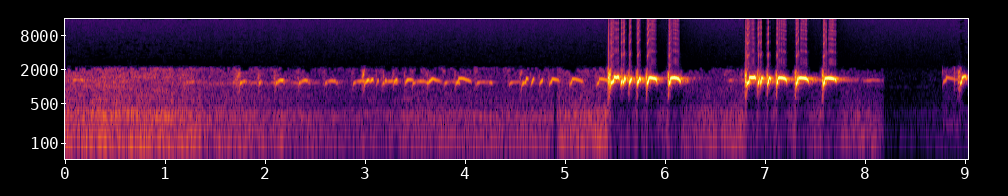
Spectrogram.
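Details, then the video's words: Night-time calls of a female zebra dove to a male: a run of quick trilled coos over steady low noise, followed by louder clustered notes and a brief silence. "Terapi perkutut malam hari | suara betina memanggil jantan"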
